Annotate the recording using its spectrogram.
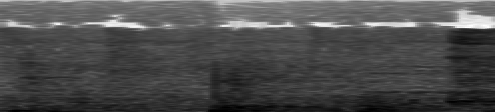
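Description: Dull, heavy thuds from the fighters' feet and kicks on the ring floor, the sharpest about a second in, over a deep rumble.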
